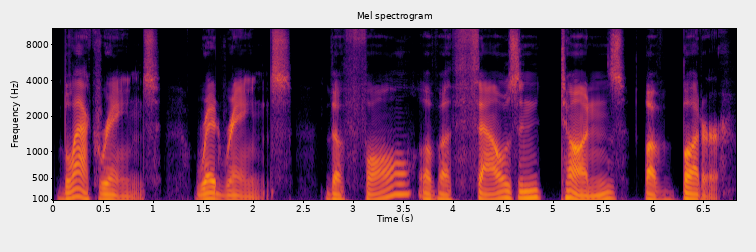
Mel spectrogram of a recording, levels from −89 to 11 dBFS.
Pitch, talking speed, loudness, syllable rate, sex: 105 Hz, 90 wpm, -19 LUFS, 2.6 syllables/s, male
